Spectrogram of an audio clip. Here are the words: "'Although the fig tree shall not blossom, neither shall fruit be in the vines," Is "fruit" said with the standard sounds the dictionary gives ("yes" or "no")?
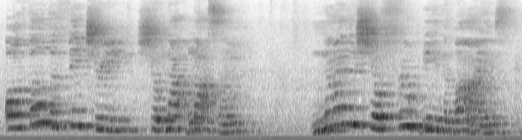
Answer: yes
